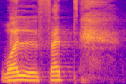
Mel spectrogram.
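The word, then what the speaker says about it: والفتح: So you have to emphasize. Watch. Wal fath, wal fath. Huh? Did you hear that, yeah? Wal fath. Both of them.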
